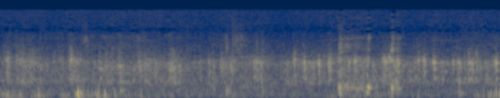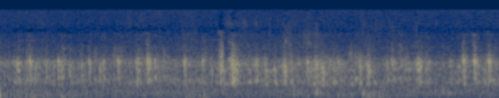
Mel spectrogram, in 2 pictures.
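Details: At Cranberry Lake, a dense chorus of frogs croaks in overlapping rapid pulsed notes with a steady, rattling texture.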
